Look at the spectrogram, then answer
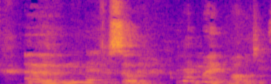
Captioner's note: audience laughs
